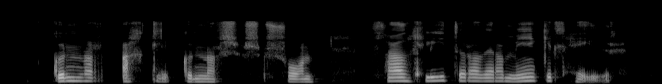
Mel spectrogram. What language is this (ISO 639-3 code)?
isl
